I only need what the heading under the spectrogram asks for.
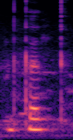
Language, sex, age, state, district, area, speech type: Bengali, female, 18-30, West Bengal, Dakshin Dinajpur, urban, spontaneous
